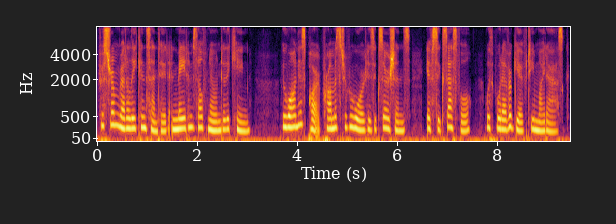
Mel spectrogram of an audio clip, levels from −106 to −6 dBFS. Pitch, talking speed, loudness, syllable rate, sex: 220 Hz, 170 wpm, -17 LUFS, 5.1 syllables/s, female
